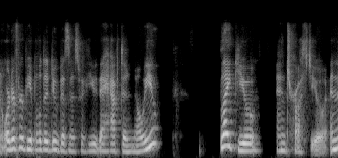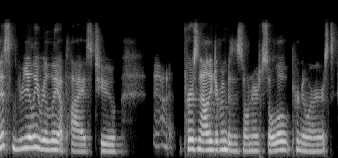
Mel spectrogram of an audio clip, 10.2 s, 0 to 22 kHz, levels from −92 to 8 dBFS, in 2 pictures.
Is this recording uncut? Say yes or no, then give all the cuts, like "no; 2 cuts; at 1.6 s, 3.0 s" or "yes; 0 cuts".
yes; 0 cuts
